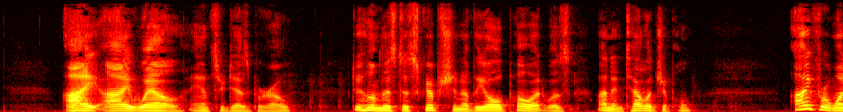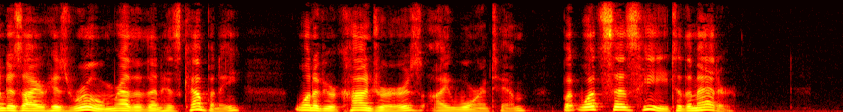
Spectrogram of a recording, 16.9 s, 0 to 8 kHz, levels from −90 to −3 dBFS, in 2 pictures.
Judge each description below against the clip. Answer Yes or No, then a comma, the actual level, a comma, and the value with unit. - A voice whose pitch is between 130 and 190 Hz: Yes, low, 135 Hz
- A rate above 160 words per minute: No, slow, 135 wpm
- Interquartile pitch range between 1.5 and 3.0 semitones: No, average, 4.3 semitones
